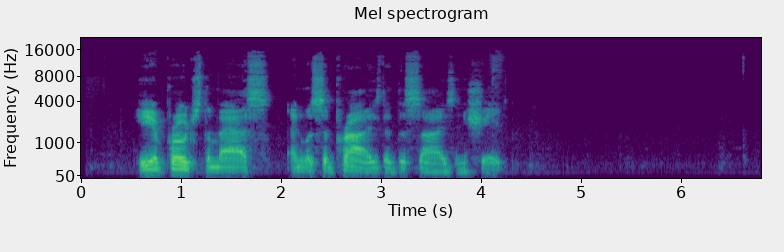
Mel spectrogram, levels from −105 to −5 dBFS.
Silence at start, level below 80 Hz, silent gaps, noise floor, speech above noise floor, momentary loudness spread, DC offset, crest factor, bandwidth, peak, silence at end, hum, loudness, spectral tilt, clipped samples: 0.55 s; -80 dBFS; none; -90 dBFS; 53 dB; 12 LU; under 0.1%; 22 dB; 15.5 kHz; -16 dBFS; 2.6 s; none; -36 LUFS; -4.5 dB/octave; under 0.1%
